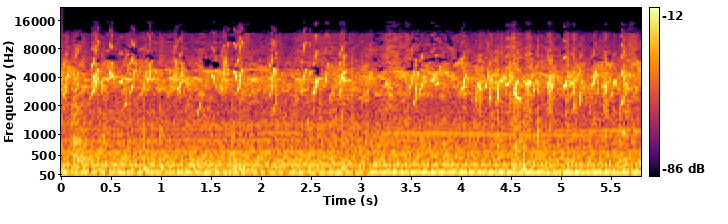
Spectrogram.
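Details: Chorus of many freshly hatched chicks, with breeds such as Ayam Cemani, Sultan, Wyandotte and İspenç, 22.01.2023: constant overlapping thin, high-pitched cheeps with a droning low mechanical hum beneath.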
